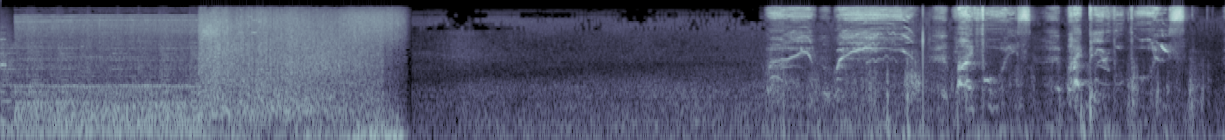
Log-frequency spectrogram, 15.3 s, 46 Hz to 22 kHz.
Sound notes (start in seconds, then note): 9.6 wheezing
